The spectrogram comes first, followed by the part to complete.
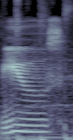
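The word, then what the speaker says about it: μ's: school idol group called Muse uh pronounced Muse uh of course it says it has a u but it we you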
